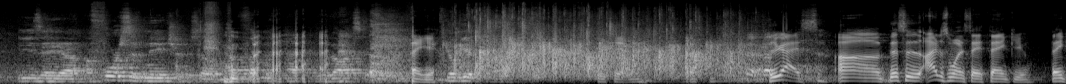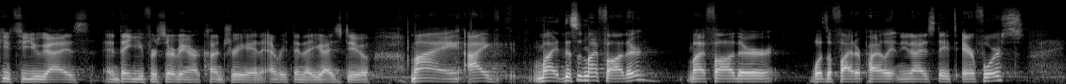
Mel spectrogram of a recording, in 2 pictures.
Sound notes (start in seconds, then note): 2.0 laughing; 4.4 applauding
